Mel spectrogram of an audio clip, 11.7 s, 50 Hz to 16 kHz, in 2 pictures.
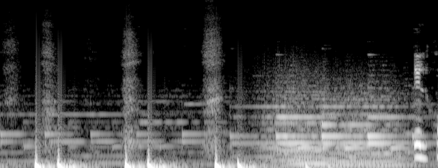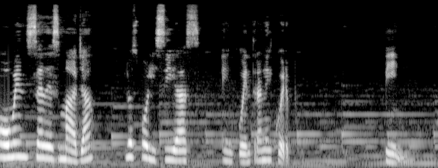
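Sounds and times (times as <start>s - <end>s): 
heavy heartbeat thumping: 0.0s - 4.6s
low sustained droning hum: 3.0s - 5.5s
speech: 5.5s - 9.9s, 11.0s - 11.4s.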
